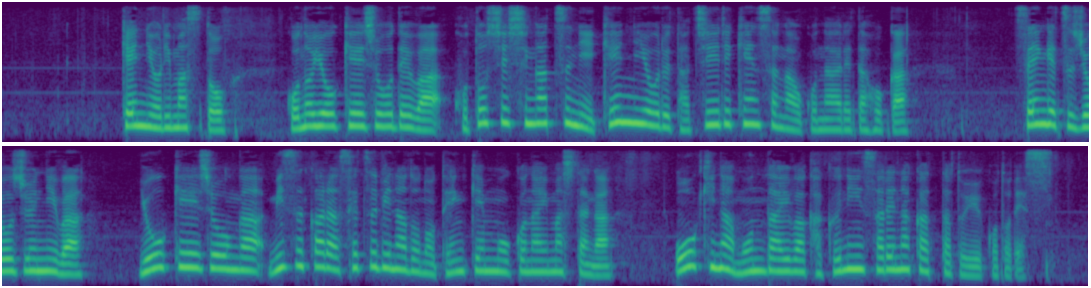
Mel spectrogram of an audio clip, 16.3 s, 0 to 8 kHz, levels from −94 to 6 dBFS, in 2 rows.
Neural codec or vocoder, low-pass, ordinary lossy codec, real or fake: none; 7.2 kHz; none; real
